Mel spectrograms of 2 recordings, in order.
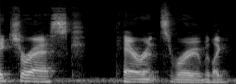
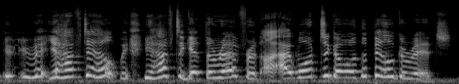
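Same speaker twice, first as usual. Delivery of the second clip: high falsetto, stammering and desperate; frantic, breathy woman begging; breathy pleading. Acted. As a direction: plead through a door in a very high voice. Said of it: "trying to whisper through it".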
